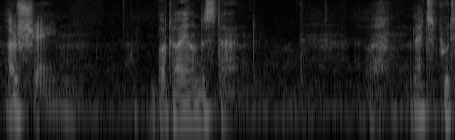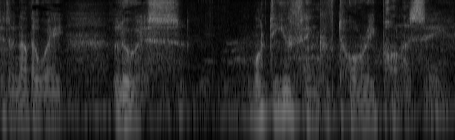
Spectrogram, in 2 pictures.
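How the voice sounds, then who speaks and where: An actor playing a shrewd English Conservative politician who questions politely and in measured phrases, in a radio drama. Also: male voice, sits low, sharp tone. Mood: quietly probing. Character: shrewd, courteous British Conservative politician, quietly probing.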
